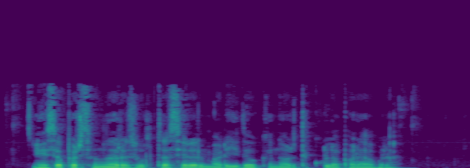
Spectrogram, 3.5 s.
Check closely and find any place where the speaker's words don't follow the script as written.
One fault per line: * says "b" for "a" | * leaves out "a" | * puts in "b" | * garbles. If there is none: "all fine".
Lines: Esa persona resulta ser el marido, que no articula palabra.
all fine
